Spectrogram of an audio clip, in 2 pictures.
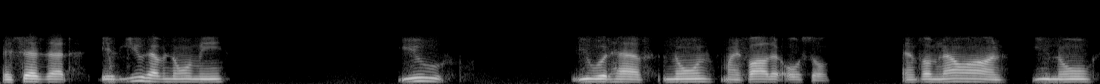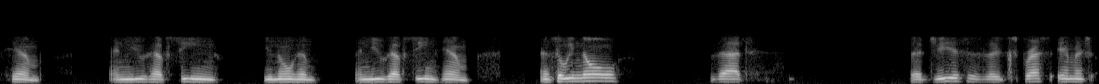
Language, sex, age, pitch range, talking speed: English, male, 60-79, 115-130 Hz, 125 wpm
